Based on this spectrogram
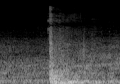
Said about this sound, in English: He was carefully watching his step when he heard a loud bang on the wall next to him. And then another.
